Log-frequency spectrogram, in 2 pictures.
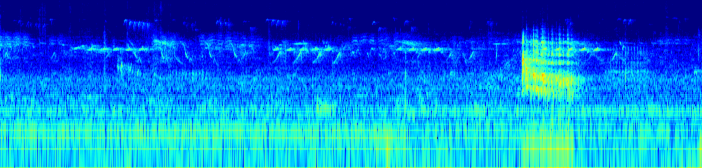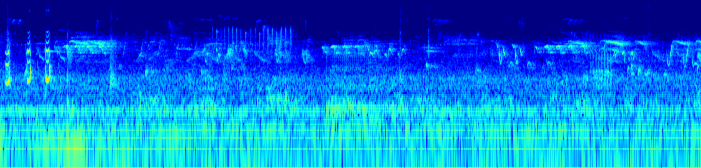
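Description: A wild turkey gobbler gobbles loudly about ten seconds in and starts another gobble at the very end. Three short, sharp notes come a few seconds after the first gobble, and small songbirds chirp faintly throughout.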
